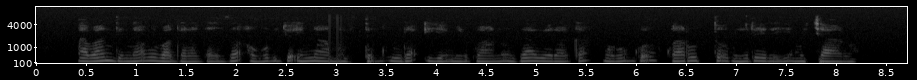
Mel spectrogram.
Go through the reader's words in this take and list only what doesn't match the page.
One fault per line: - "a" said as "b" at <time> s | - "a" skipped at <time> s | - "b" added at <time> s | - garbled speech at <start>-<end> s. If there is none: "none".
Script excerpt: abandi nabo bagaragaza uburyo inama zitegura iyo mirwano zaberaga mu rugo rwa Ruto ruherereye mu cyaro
none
